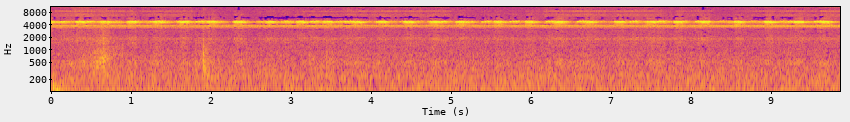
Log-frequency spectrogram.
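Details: Grass insects singing as a one-hour study-session background: a steady, high-pitched pulsed chirp repeating about three times a second, with a faint hiss of other insects behind and no other clear sounds.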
